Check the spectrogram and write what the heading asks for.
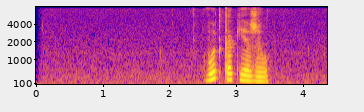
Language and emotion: Russian, neutral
